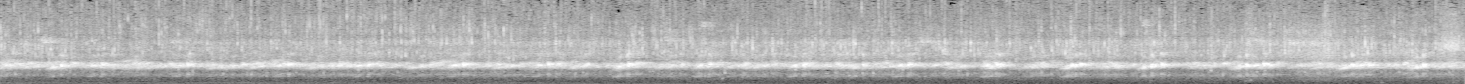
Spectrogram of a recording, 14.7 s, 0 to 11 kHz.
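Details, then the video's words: In April 2017 at Temescal Canyon Park in Los Angeles, California, many river frogs croak together in an unbroken, buzzy, high trill that swells and fades in rhythmic pulses, with gentle water flow underneath. "Frogs Ribbits"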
